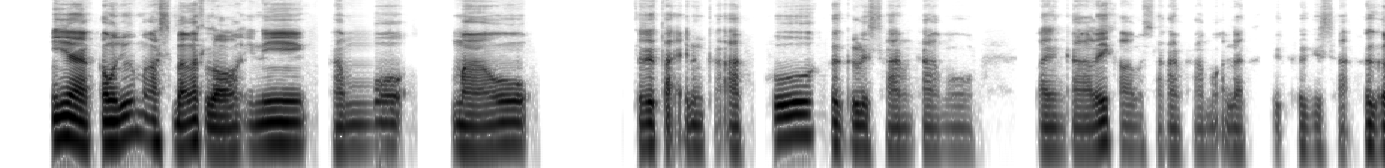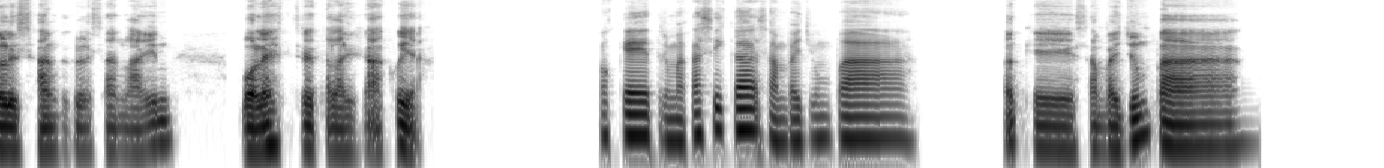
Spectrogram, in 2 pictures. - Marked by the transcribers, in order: none
- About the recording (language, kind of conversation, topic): Indonesian, advice, Bagaimana cara mengurangi rasa takut gagal dalam hidup sehari-hari?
